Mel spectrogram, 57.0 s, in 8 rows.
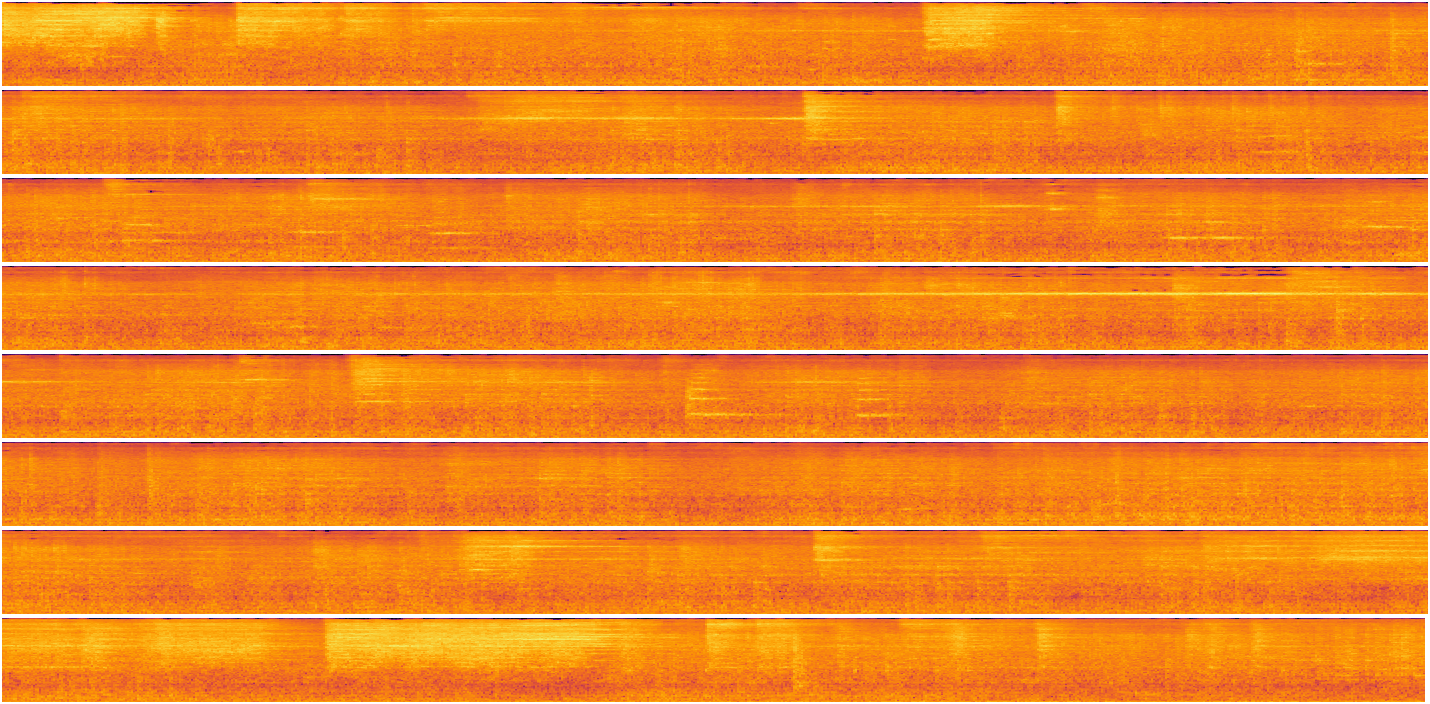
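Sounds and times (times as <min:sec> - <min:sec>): freight train wheels rumbling: 0:00.0 - 0:57.0
high wheel squeal: 0:09.3 - 0:11.6, 0:17.8 - 0:21.3, 0:21.9 - 0:28.8, 0:48.8 - 0:53.1.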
